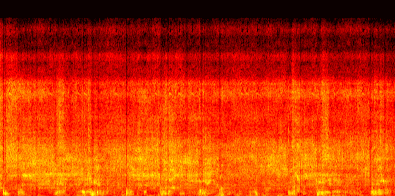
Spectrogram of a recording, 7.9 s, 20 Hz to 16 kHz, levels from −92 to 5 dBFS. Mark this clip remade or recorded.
remade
